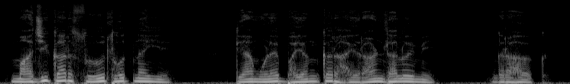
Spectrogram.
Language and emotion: Marathi, sad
